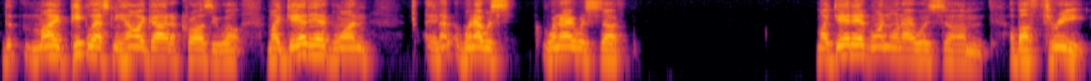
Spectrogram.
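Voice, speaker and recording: A man's voice: fairly high pitch, unhurried, a little mellow. An older man co-hosting a casual chat, telling stories in a rambling way with many restarts and fillers. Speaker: co-host.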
